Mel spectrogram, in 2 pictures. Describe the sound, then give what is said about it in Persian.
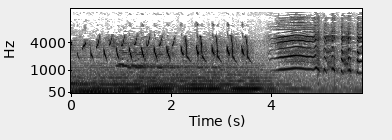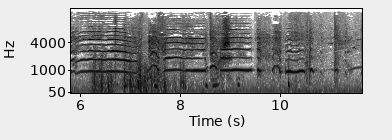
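A child cries in long, rising and falling wails that start a few seconds in and continue, loud, after a stretch of quick repeated chirping over low tones. “عزیزم چرا گریه میکنی؟”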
